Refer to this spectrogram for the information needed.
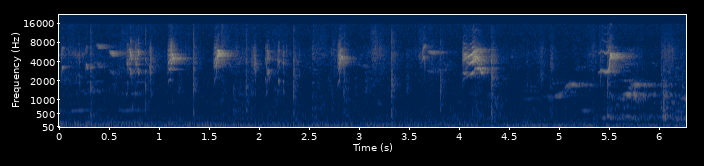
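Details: Sunbird giving scattered high, sharp chirps and short twittering notes at irregular intervals, with a few lower whistled slurs toward the end over a faint low background hum.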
